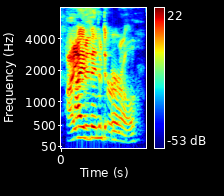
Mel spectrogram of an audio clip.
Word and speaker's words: Eyvind Earle: And one of the most important people on this movie was Eyvind Earle. – Eyvind Earle. At least that's how they say it on the bonus features on the movies discs.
